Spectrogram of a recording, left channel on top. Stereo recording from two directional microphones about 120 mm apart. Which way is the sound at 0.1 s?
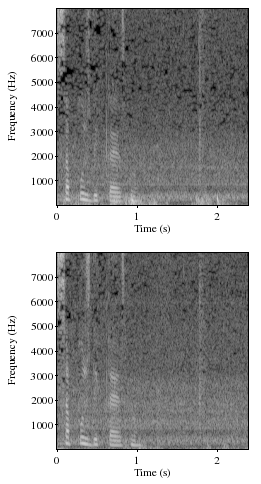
15° left (ahead or behind).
